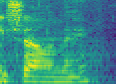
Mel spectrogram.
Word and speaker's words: Chalamet: Timothy Chalamet? How do you pronounce his name? – Timothy Chalamet.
